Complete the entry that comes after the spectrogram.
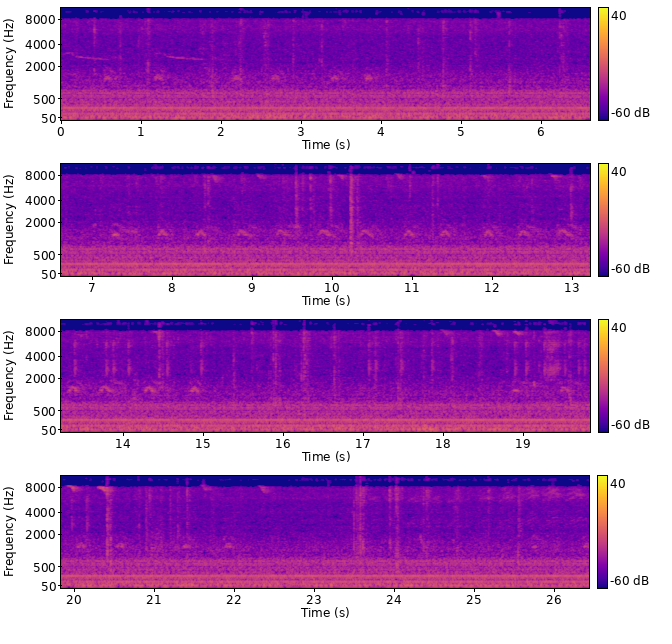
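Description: A bird calls in quick repeated chirps, about three a second, over a steady low hum. Scattered soft splashes come from a raccoon dabbling its front paws in a shallow dish of water.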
